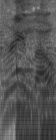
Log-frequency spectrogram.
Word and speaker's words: Grillo: The next two wines we had were pronounced Grillo, even though it looks like G-R-I-L-L-O, so remember that.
